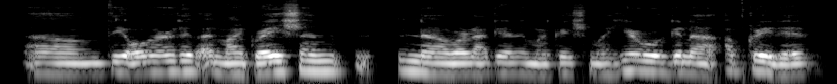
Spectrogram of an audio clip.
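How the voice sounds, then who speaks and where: Speaking at a moderate pace in a Czech accent, a man uses a flat, monotone delivery at medium pitch with a dark, mellow tone. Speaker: software developer. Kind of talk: screen-recorded software tutorial. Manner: casual, hesitant.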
